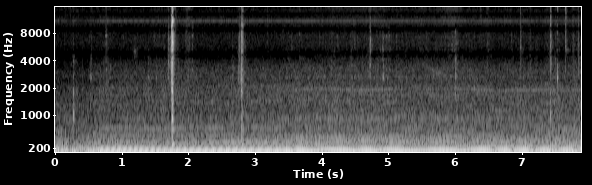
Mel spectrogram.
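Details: 2009 Honda Accord engine settling into a deep steady low rumble after starting, with a few sharp ticks on top; exhaust and intake leak noise.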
